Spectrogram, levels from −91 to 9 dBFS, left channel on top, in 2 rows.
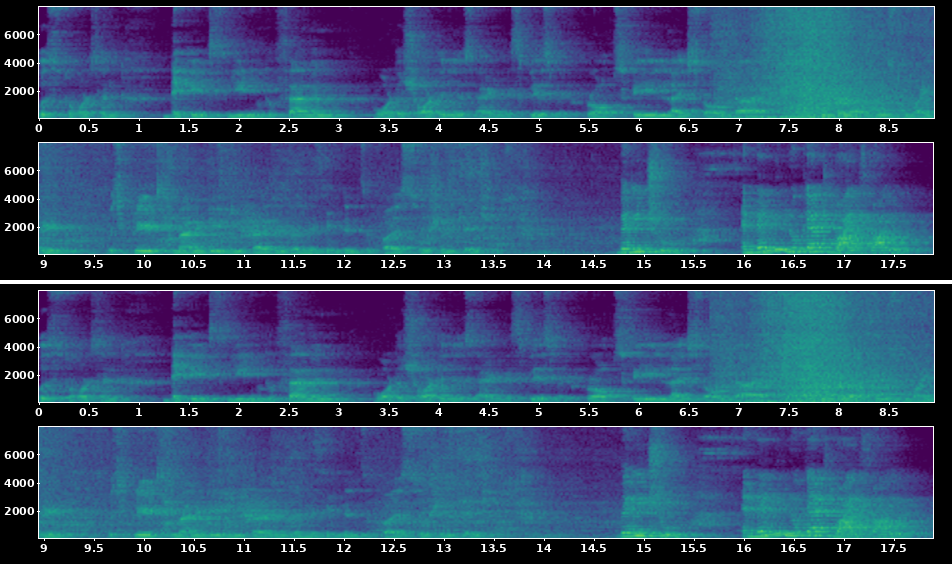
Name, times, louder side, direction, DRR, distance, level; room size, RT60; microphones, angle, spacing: voice 1, 0.0-13.7, left 1 dB, 10° left, -3 dB, 0.4 m, -32 dB
sound 1, 6.7-11.9 12.2-15.9, right 1 dB, 35° right, 0.9 m, -35 dB
voice 2, 14.7-15.6 16.0-17.5, equal, 80° left, -6 dB, 0.8 m, -25 dB
5.3 x 2.0 x 2.4 m, 1.3 s
head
